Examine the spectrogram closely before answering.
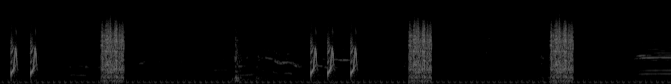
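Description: Dice rattle briefly as they are rolled.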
